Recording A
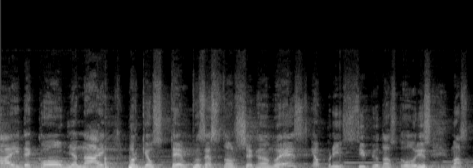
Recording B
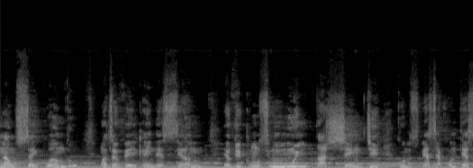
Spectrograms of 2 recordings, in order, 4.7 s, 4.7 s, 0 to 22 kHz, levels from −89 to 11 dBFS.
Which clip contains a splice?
A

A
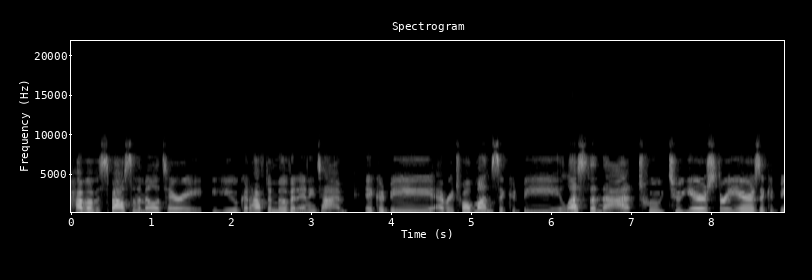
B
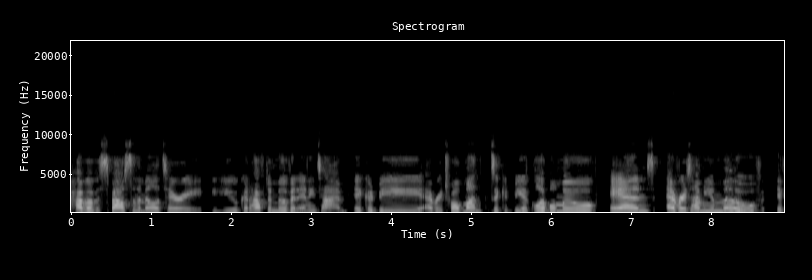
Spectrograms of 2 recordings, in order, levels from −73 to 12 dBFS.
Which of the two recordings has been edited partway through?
B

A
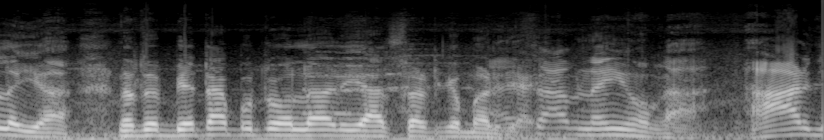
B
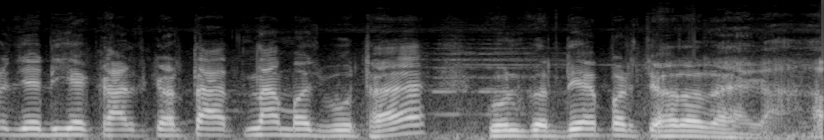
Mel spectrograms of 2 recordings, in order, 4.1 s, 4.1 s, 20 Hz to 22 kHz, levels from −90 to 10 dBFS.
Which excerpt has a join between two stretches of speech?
A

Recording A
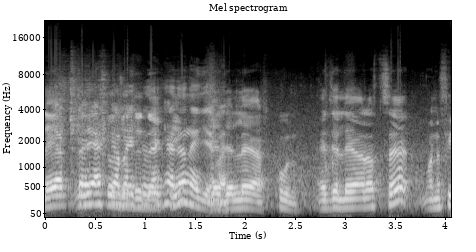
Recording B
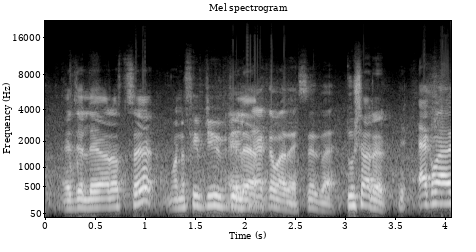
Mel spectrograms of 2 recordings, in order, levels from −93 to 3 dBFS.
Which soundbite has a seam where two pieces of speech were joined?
B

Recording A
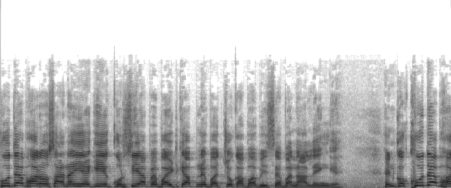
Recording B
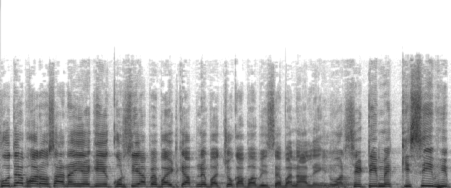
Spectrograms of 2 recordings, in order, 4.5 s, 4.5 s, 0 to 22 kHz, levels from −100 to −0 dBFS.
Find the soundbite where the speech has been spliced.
B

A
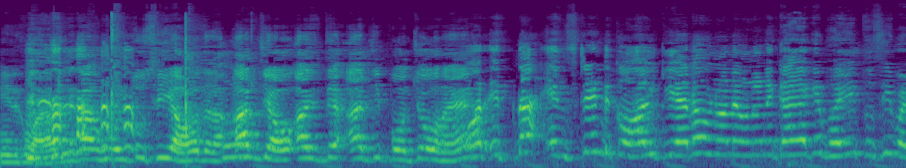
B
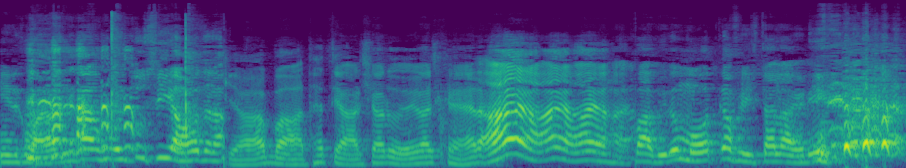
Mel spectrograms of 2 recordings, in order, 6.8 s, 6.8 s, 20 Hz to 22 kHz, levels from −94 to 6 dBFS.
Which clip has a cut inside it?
B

